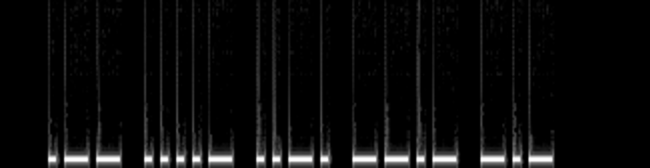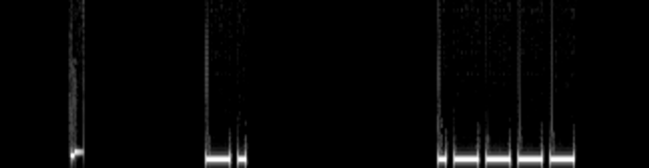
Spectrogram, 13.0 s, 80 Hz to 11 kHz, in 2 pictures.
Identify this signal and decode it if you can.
Morse code, heard as a keyed tone, about 15 wpm, spaced as for 10 wpm, 700 Hz. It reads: W4FQK N1
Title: USA Call Signs - 5 Characters - 8x Character Spacing - 15wpm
